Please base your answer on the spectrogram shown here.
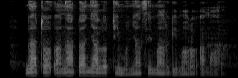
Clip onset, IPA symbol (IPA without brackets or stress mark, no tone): ŋ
